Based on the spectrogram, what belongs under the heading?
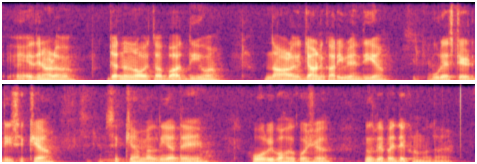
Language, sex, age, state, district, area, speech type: Punjabi, male, 18-30, Punjab, Fatehgarh Sahib, rural, spontaneous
